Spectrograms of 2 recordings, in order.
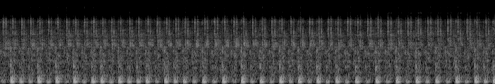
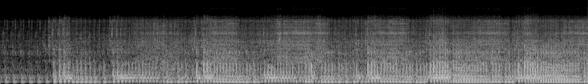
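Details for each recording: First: Honda Supra X125 at idle before repair, owner complaint of loud ticking: fast, loose ticking clatter on every beat of an uneven idle; mechanic suspects a loose cam chain tensioner, which vibrates and may be internally damaged. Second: Honda Supra X125 restarted after repair and refitting its bolts: engine blips and settles with a clean, even beat and no sharp ticking, the earlier loud rattle gone and the valve train healthy.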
